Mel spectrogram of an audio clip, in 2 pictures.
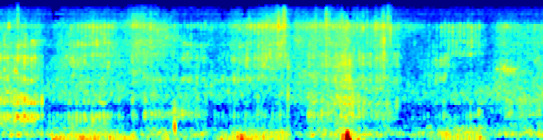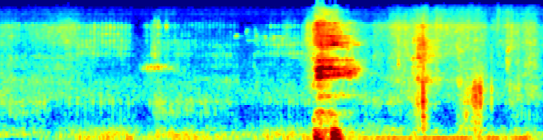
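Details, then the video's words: Bruce, a pet cat, purring as he rubs against a man's legs; a low continuous rumble with a few sharp knocks and a brief louder rustle near the end. "Following Bruce while he purrs and pets the man’s legs"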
